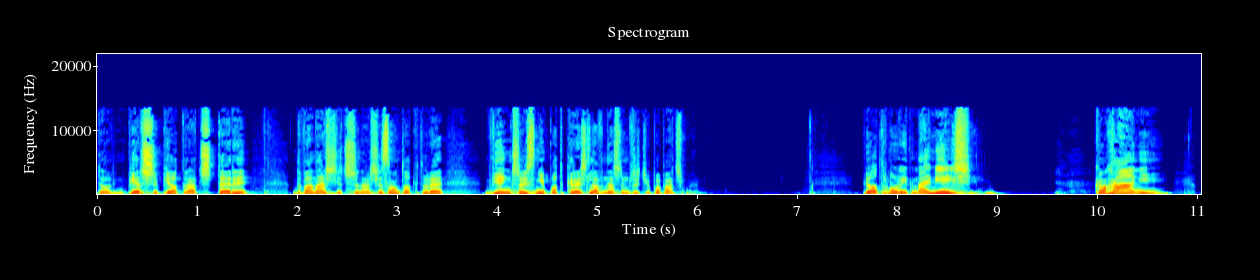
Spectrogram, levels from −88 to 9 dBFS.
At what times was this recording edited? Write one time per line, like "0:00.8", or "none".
0:03.2
0:04.4
0:08.1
